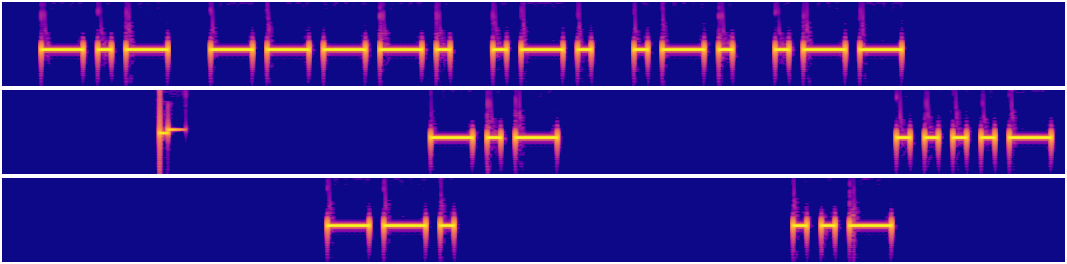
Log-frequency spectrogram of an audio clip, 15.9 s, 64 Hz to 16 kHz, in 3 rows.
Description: Morse code, heard as a keyed tone, about 17 wpm, spaced as for 8 wpm, 700 Hz. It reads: K9RRW K4GU
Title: USA Call Signs - 8x Character Spacing - 17wpm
